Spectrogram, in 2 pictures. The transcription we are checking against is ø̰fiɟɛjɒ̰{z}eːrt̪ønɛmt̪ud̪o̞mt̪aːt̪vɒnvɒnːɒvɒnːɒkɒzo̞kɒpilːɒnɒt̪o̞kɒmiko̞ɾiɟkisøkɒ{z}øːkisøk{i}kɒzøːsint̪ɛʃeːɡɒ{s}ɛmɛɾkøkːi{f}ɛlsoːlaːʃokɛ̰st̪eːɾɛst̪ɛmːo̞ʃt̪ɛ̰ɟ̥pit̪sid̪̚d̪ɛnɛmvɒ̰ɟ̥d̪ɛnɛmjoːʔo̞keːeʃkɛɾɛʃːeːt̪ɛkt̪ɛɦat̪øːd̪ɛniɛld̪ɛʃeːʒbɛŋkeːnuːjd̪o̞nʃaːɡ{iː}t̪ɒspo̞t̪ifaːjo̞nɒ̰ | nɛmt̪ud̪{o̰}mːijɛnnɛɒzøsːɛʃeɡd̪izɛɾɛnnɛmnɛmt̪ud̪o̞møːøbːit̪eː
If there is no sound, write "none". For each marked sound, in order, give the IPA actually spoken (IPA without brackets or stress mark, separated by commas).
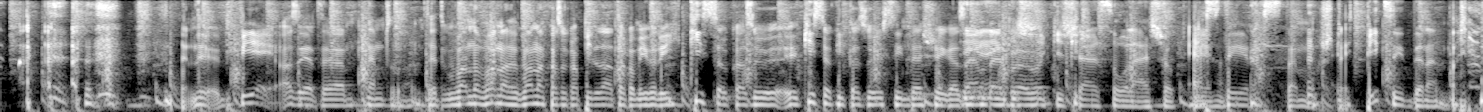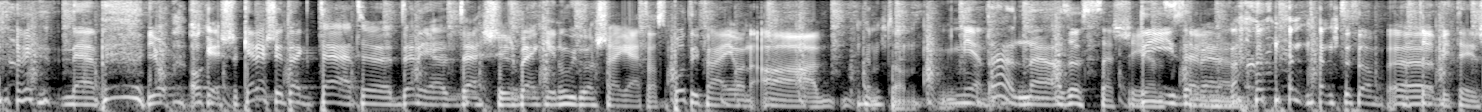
z, z, i, z, ʃ, aː, o̰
